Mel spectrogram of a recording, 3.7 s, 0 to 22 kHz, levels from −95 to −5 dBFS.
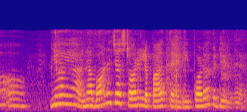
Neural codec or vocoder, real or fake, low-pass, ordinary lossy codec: none; real; 7.2 kHz; none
